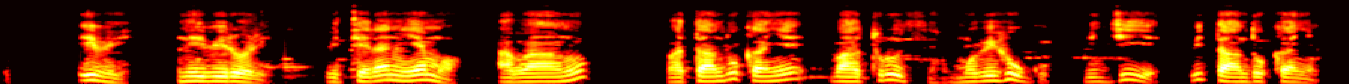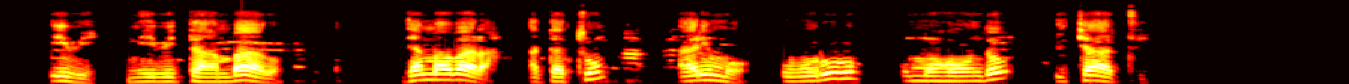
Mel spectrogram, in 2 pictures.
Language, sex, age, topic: Kinyarwanda, male, 25-35, government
